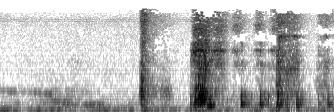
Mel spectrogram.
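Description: A short fart breaks out amid sharp bursts of laughter, followed by a run of rhythmic, breathy laughing pulses.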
